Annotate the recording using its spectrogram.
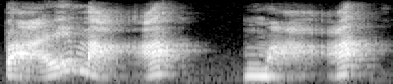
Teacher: Third tone. You need to go down, then go up.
